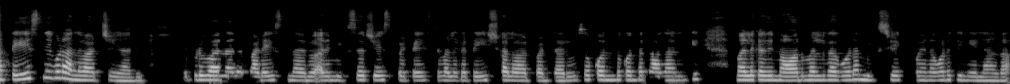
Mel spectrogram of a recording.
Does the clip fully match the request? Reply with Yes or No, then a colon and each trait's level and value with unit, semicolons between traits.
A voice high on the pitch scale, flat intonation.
Yes: high, 195 Hz; narrow, 1.5 semitones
